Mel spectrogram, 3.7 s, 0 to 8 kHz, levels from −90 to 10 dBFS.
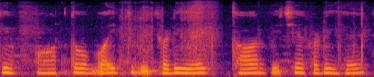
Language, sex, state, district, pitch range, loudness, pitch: Hindi, male, Uttar Pradesh, Shamli, 165-175 Hz, -17 LUFS, 170 Hz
